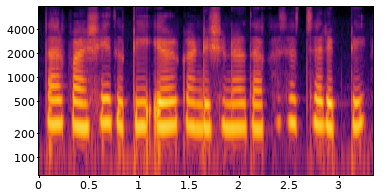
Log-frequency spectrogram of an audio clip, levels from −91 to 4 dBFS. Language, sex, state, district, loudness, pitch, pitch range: Bengali, female, West Bengal, Jhargram, -15 LUFS, 250 Hz, 240-265 Hz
